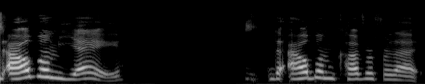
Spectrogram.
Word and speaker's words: Ye: it's yay, it's yay. I looked it up. It's pronounced yay.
